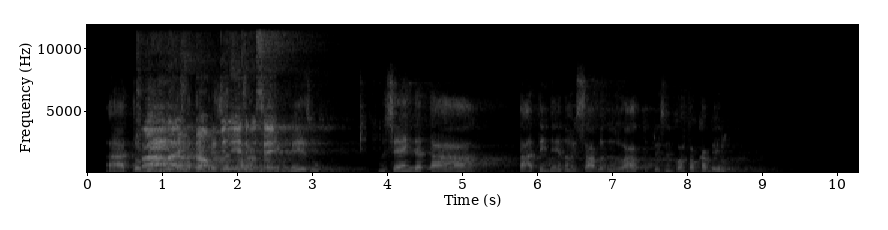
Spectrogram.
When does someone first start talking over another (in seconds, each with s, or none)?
0.7 s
